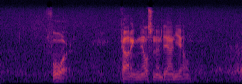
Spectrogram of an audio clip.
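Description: A second man answers in a low, steady voice, close by.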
